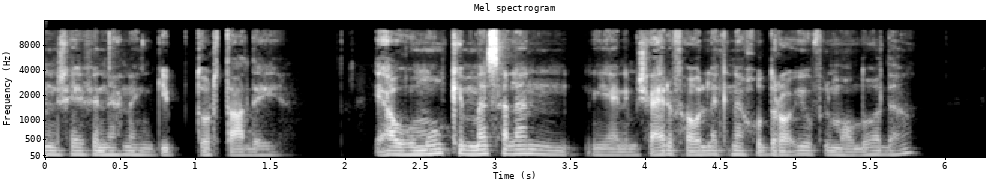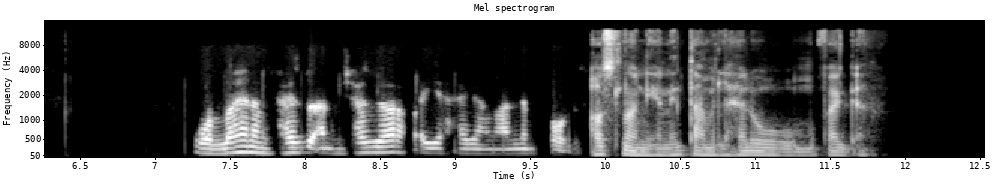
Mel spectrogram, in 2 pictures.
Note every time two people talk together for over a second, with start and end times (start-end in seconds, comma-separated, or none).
none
